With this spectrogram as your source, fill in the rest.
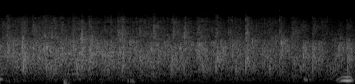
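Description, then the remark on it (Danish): A church audience claps steadily throughout for the church's finance manager, a dense, even wash of many hands with no pauses, and a few brief low voice sounds poke through near the end. “Hun er der, og ja, så skal I da klappe.”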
